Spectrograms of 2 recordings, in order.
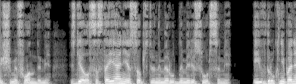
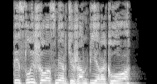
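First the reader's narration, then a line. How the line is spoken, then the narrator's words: Yelling, gangster impersonation. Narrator (Russian): заорал Лаик, все больше вживаясь в роль Тони Монтана в исполнении Аль Пачино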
